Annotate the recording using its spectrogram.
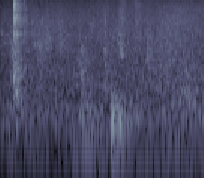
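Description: Microphone handling noise: a knock just after the start, rustling, and another low thump about a second in, typical of a handheld microphone being passed to a questioner.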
